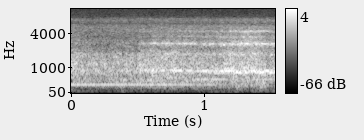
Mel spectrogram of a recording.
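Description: A passing train in a 1937 film gives a steady rumbling rattle with a sustained tonal whine over it, continuous and moderately loud with no talk.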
